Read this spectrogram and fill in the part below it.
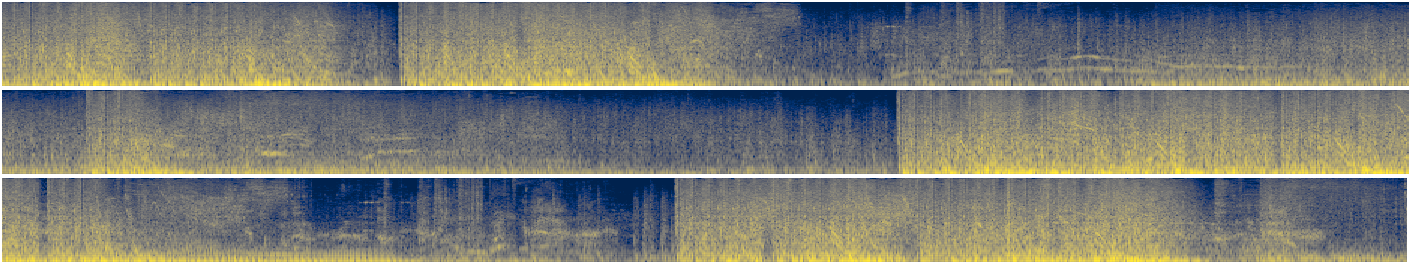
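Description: A gun fires in rapid, loud bursts.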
